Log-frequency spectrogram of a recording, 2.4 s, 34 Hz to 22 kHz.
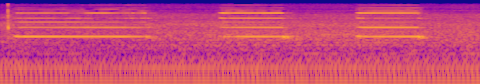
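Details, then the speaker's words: HA130RTJ lift switched to ground controls with the axles not fully extended: steady high beeps about two per second over a low engine hum, an alarm warning that the axles are not locked. "it's giving you an audible alert saying hey there is a problem something's not set"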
